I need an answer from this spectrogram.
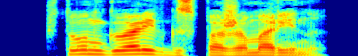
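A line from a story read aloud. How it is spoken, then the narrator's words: Tired question. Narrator (Russian): устало спросил Фрол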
